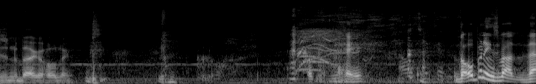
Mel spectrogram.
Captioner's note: laughter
